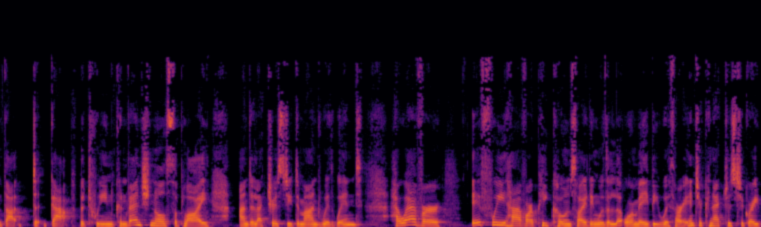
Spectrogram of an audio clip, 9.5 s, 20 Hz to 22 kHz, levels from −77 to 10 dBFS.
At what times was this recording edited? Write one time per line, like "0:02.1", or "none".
0:06.9
0:07.8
